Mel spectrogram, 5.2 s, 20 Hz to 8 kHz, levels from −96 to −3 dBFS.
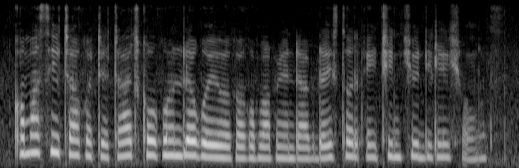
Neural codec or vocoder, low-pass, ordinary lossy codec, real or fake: codec, 16 kHz, 4 kbps, FunCodec, trained on Chinese and English, 50 frames a second; 7.2 kHz; none; fake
